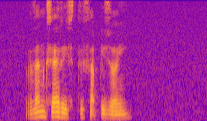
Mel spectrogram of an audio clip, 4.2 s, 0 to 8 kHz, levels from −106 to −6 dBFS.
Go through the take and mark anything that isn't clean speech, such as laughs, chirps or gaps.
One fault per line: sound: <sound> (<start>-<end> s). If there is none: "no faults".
no faults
